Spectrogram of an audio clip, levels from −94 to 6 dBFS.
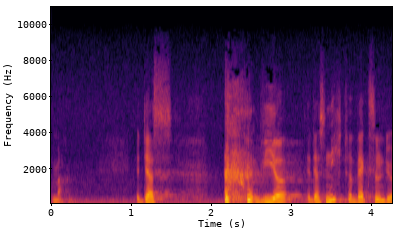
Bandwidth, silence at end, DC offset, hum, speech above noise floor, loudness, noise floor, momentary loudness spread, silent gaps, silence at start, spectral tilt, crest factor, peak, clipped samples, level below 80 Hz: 8.2 kHz; 0 s; under 0.1%; none; 27 dB; -20 LUFS; -47 dBFS; 18 LU; none; 0 s; -7 dB/octave; 20 dB; 0 dBFS; under 0.1%; -64 dBFS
